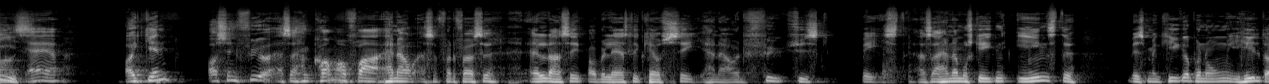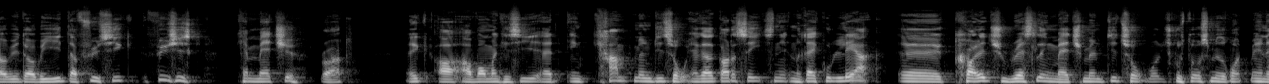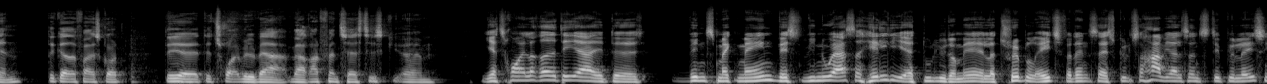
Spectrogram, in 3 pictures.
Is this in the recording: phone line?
no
